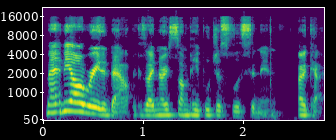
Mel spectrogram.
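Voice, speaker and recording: A woman's voice: fairly low pitch, very animated, quick pace, pushed and bright. A woman with a lisp and whistling s, chatting and correcting herself as she hosts a casual livestream commentary. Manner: rambling, self-correcting, chatty. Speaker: livestream host.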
